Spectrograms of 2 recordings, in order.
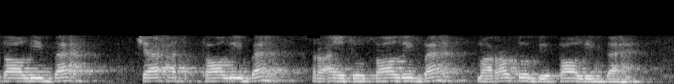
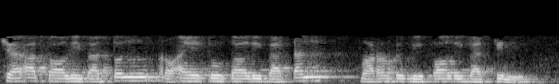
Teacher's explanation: Ini asalnya, ja'at talibatun, ra'aitu talibatan, marartu bi talibatin. Ya, diubah menjadi ha sukun. Pada isim, akhir isim. · Shown in: first take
